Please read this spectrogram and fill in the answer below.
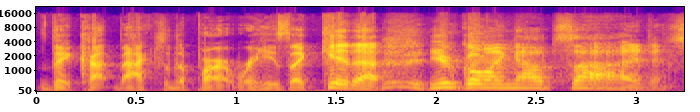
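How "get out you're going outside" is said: high, drawn-out retold command; mock order. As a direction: imitate him ordering her out. Chris ordering her out, acted.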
